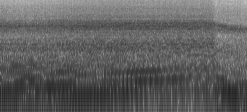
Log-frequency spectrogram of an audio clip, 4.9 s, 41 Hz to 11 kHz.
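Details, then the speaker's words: 1973 El Camino with freshly refreshed GM crate 454 big-block, four-speed, not broken in: wide-open-throttle roar with pitch climbing steadily without sharp surge; sluggish, suspected carburetor secondaries opening too slowly. "I think the secondaries aren't opening fast enough"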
